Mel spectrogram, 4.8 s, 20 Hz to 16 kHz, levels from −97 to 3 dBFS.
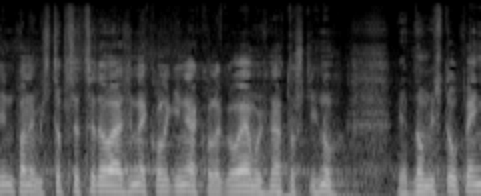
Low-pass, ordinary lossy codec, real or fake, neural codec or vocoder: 14.4 kHz; AAC, 64 kbps; real; none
